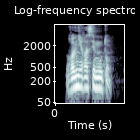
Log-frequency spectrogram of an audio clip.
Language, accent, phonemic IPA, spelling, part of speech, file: French, France, /ʁə.v(ə).ni.ʁ‿a se mu.tɔ̃/, revenir à ses moutons, verb, LL-Q150 (fra)-revenir à ses moutons.wav
- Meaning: to return to one's muttons, to get back to the topic at hand, to get back to the point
